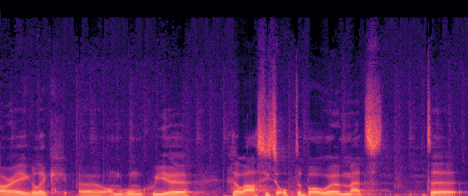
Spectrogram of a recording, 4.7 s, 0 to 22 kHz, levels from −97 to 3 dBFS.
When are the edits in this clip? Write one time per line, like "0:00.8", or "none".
none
